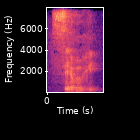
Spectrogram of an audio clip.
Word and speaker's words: serrurerie: Donc pour les portes, par exemple, on va prononcer serrurerie. Serrurerie. Donc le deuxième E est muet, ne se prononce pas.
